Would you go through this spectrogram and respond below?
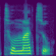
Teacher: it's your tongue tapping the ridge right behind your teeth. That's alviola like the T in tomato. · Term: alveolar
